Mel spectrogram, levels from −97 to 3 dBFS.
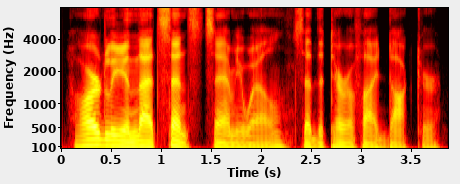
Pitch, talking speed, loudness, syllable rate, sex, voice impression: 95 Hz, 140 wpm, -20 LUFS, 4.3 syllables/s, male, very masculine, slightly young, slightly adult-like, slightly thick, very tensed, powerful, slightly bright, soft, very clear, fluent, cool, intellectual, very refreshing, sincere, calm, very friendly, very reassuring, slightly unique, elegant, slightly wild, very sweet, slightly lively, very kind, slightly modest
